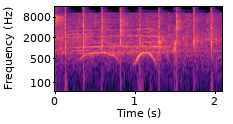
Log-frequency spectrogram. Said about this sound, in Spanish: Oye, bravo, un aplauso para este chico. Pongan por favor ahí unos aplausos.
